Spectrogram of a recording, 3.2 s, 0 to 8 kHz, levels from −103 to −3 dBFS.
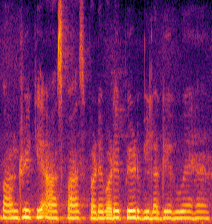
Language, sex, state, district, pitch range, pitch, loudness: Hindi, female, Uttar Pradesh, Lucknow, 225-240 Hz, 230 Hz, -13 LUFS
